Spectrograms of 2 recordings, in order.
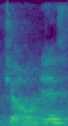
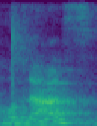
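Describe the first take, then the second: First: The name is pronounced with an English pronunciation. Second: The name is pronounced with a Spanish pronunciation. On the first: "Jonas in English" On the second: "Jonas in Spanish"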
